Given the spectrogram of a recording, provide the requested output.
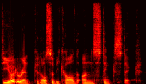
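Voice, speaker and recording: A man's voice: lowish voice, normal speed, no echo. A man hosting a radio comedy show, reading jokes and bantering casually with dry, mock-serious commentary. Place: radio studio.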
